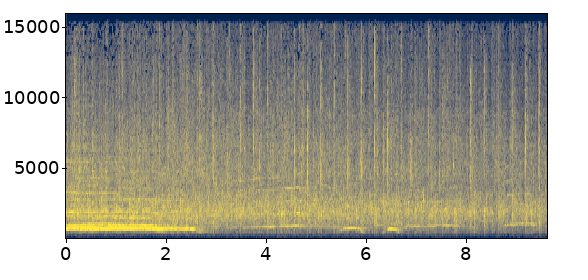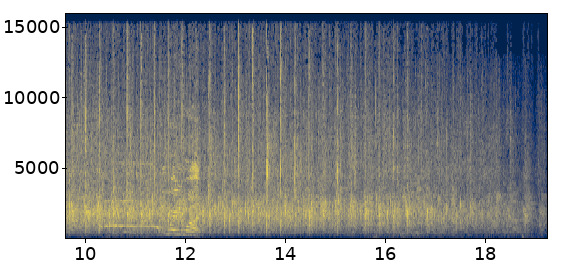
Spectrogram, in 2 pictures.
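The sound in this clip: Applause and cheering from a Baltimore comedy show audience welcoming comedians, loudest at the start, then steady clapping with whoops and shouted voices over it, gradually tapering off.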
